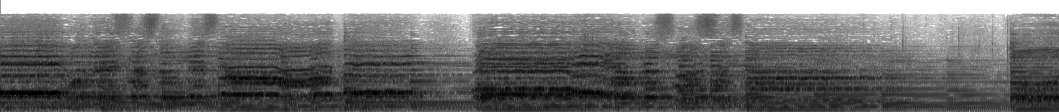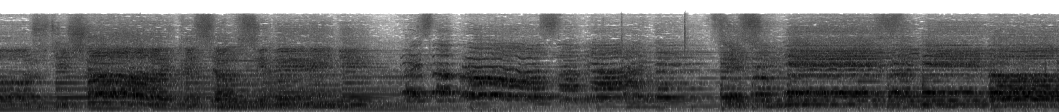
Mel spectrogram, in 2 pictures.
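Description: Large mixed choir of men and women singing a Christmas choral song in harmony, with short breaks between phrases about four and a half and ten seconds in.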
